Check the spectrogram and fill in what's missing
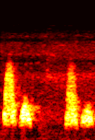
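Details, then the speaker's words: Two pulsatile whooshing beats, each one sound followed closely by two more: a regular, healthy triphasic arterial signal heard with a handheld Doppler probe held lightly on the foot during a foot vascular assessment OSCE demonstration. "so it's one two three one two three this is tri-physic sound which is a healthy sound"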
